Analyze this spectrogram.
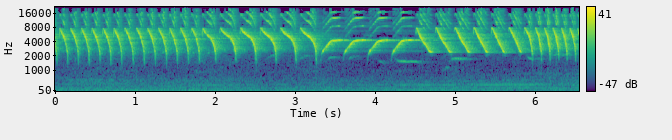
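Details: Atlantic canary in energetic song aimed at a rival, a training lure for young canaries; rapid run of repeated sweeping high notes, about four per second, changing pattern midway into quicker, higher trills.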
